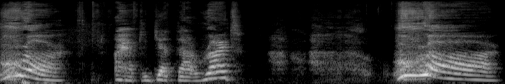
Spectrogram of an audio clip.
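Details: Adult woman with Tourette's, self-described, producing a repeated 'Roarr!' vocal tic; vocal tic.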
